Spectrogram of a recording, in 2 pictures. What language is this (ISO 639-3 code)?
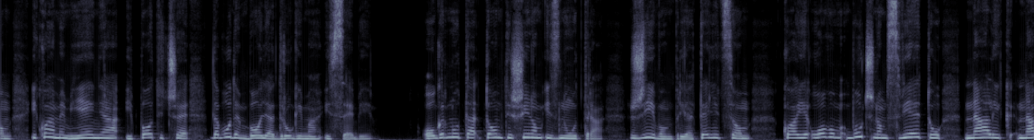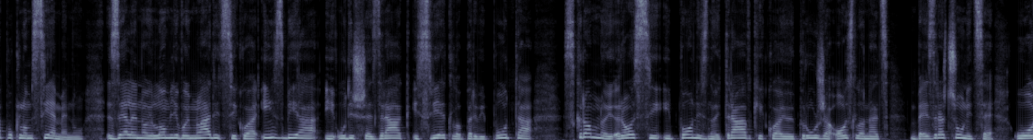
hrv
